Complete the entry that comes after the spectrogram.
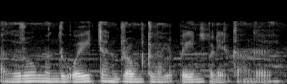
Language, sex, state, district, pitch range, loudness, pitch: Tamil, male, Tamil Nadu, Kanyakumari, 125-140 Hz, -18 LUFS, 130 Hz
